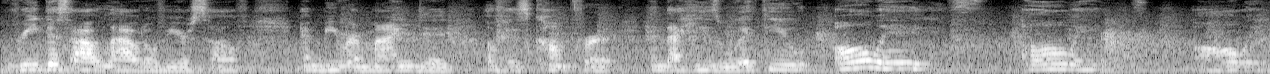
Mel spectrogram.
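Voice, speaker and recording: Woman, slightly low voice, devotional host, informal, exhortative, direct address, clear background noise. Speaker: host of a faith and fitness challenge. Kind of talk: casual devotional vlog, prayer. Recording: clearly noisy background ambience.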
